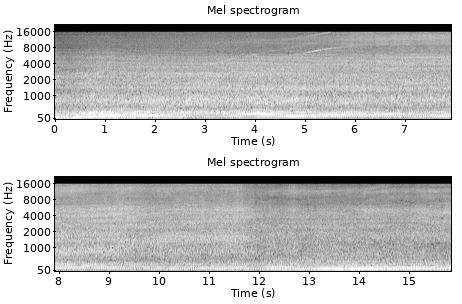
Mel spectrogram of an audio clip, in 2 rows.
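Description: Triple-turbocharged Detroit Series 60 diesel engine of a pulling tractor running hard under full load down the track. Its pitch climbs as the hook starts, wavers as it pulls, then sags about twelve seconds in as the throttle is backed off and picks up again.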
